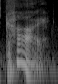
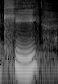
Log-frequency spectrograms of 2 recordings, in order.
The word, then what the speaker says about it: chi: It comes from the Greek letter chi, which a lot of people call it chi. That's an American anglicized pronunciation. You see two Greek letters up there. You have a letter like this, which is a key, and a capital letter like this.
